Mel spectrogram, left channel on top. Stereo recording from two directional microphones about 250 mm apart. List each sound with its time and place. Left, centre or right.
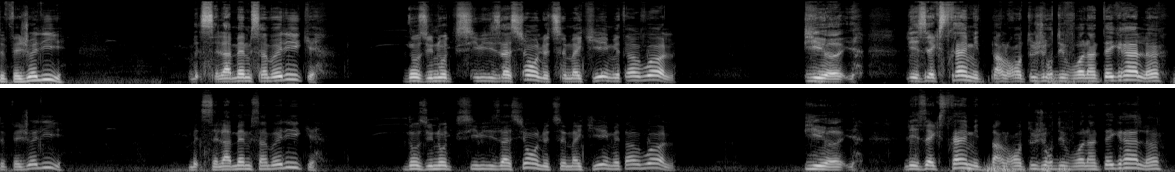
0.0 s speech: left
1.9 s speech: left
8.0 s speech: left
